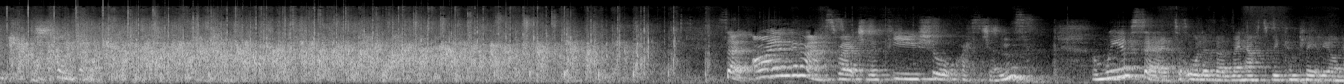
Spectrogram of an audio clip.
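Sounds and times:
audience applause: 0.0 - 7.1
speech: 8.4 - 13.4.

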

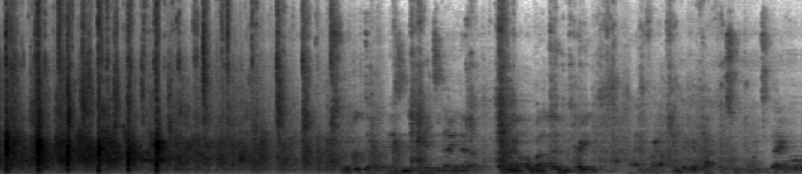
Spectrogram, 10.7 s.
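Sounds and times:
audience clapping: 0.0 - 6.9
speech: 4.8 - 10.6.

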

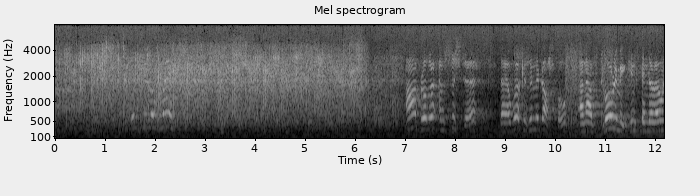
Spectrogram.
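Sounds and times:
audience clapping: 0.0 - 6.9
speech: 7.7 - 12.1.

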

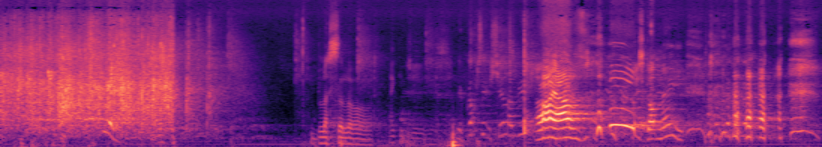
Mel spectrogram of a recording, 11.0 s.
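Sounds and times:
audience clapping: 0.0 - 3.4
laughter: 1.1 - 2.4, 7.6 - 10.9
speech: 4.2 - 10.9.

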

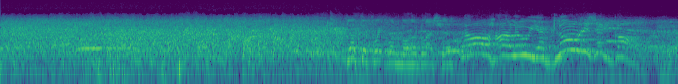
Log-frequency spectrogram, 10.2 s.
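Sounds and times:
audience clapping: 0.0 - 6.7
speech: 5.4 - 10.1.

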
